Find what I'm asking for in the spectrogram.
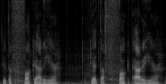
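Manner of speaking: usual speaking voice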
